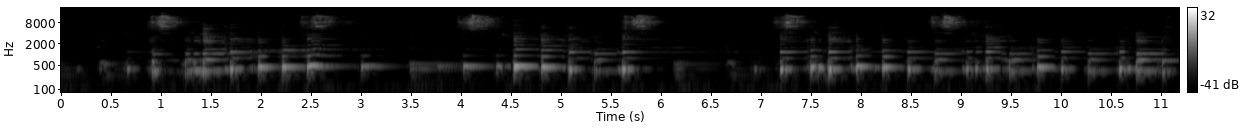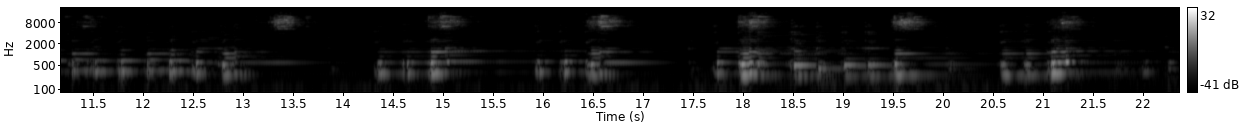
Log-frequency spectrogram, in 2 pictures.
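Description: Bengali folk music led by a plucked string instrument playing a quick melody, with a light high tick keeping the beat about every second and a half.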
